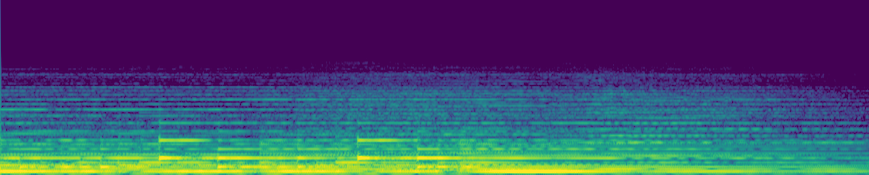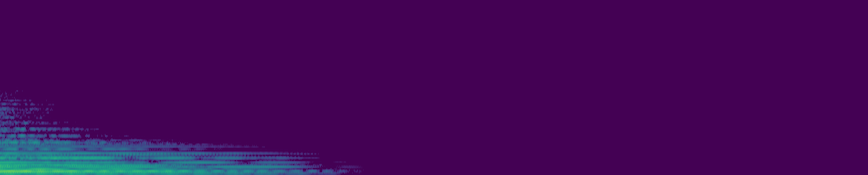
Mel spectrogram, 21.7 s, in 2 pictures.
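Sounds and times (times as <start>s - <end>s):
instrumental music: 0.0s - 14.1s.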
